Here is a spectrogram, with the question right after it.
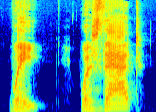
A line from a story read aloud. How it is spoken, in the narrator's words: slowly said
